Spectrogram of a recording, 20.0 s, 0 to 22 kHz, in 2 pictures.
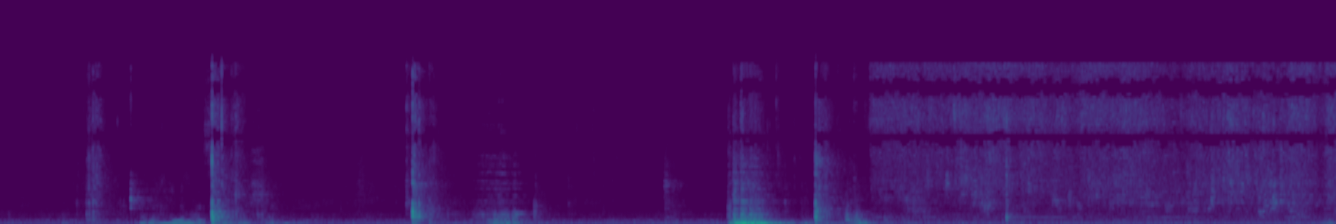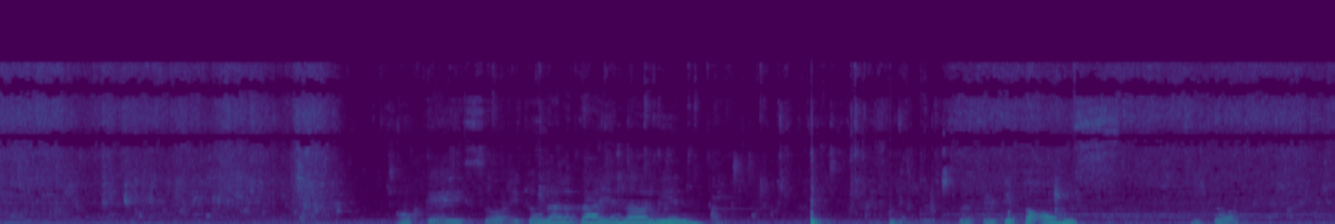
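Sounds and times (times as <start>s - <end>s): kitchen tap running into sink: 6.6s - 12.7s, 13.7s - 20.0s.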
